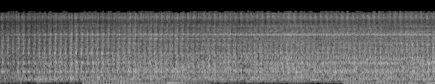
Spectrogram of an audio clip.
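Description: Home-made woodturning lathe, driven by an old washing-machine motor, running steadily while a turning tool cuts into a spinning pallet-wood spindle: a dense hiss of cutting with a steady high whine.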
